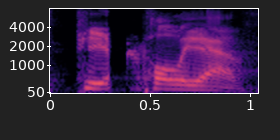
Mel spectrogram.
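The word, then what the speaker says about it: Pierre Poilievre: say it right did I get it it's Pier POV let's go let's go there we go a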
